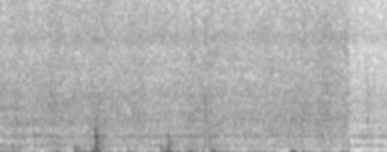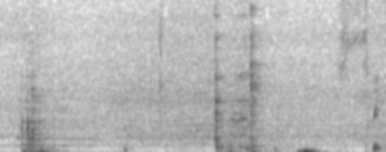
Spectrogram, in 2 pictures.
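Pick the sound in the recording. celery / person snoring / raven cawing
celery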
